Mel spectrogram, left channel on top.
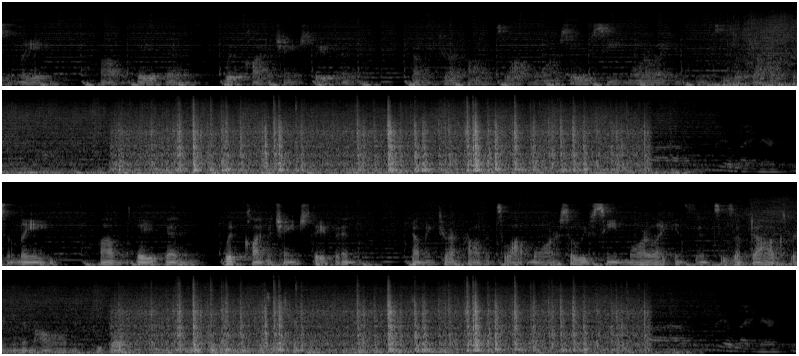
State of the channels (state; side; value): normal; both; correlation 0.66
